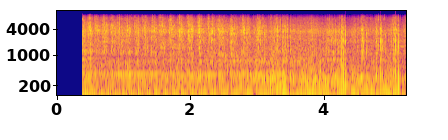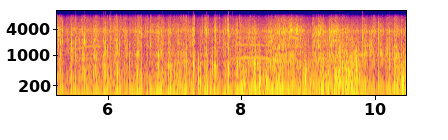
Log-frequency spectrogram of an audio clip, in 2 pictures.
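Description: A P-51D Mustang's Packard-built Merlin V12 engine running steadily at low taxi power as the fighter rolls past a few metres away, the propeller turning. The sound comes in about half a second in and grows rougher and more gusty in the second half as the spinning propeller passes close.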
